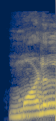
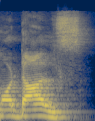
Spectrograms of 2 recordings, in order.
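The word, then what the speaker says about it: modals: तो guys मॉडल नहीं होता वो, मॉडल तो जो आप समझते हो वो होता है, इसको रियल में क्या बोला जाता है, मॉडल्स। क्या बोला, प्रोनाउंसिएशन क्या है इसका, मॉडल्स, राइट। या फिर ये ना बोलना हो तो ये बोलो मॉडल ऑक्सिलरीज, सिंपल, लेकिन मॉडल तो कभी नहीं होगा।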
